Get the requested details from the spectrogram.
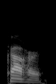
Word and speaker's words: Cowherd: How do you say his name? Cowherd? – Cowherd.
